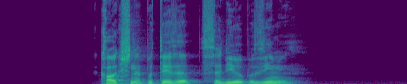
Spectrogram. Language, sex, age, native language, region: Slovenian, male, 18-29, Slovenian, Drava region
